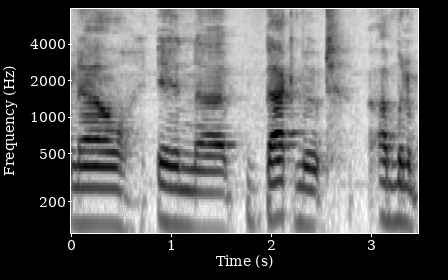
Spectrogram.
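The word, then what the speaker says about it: Bakhmut: big war going on right now in uh back moot I wouldn't pronounce it wrong but I think it's b-a-h-k-m-u-t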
